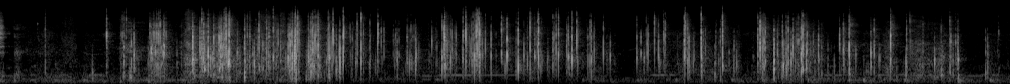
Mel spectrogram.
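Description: Plastic cat-treat bag crinkling and rustling in quick, irregular bursts as it is handled, with a short pause about six seconds in.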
